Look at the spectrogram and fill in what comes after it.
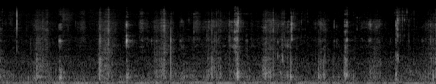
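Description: A person chewing a mouthful of food, with soft, irregular wet mouth clicks and smacks.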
